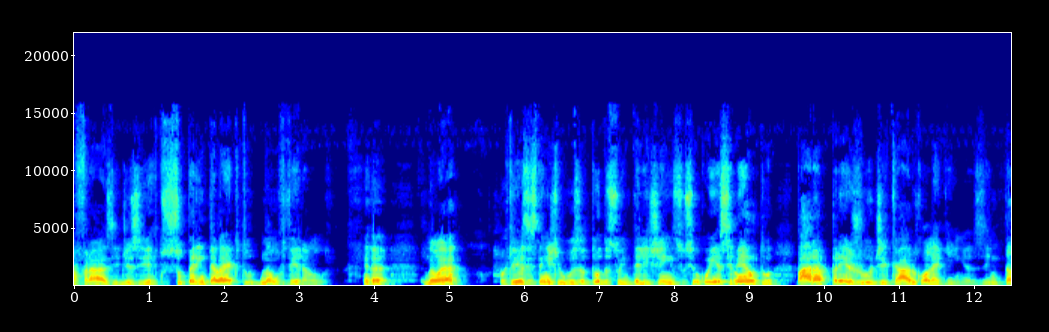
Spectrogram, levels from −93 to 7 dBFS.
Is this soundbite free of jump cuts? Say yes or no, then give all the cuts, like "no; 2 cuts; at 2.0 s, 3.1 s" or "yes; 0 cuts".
no; 6 cuts; at 1.2 s, 2.8 s, 5.8 s, 6.4 s, 7.1 s, 11.2 s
